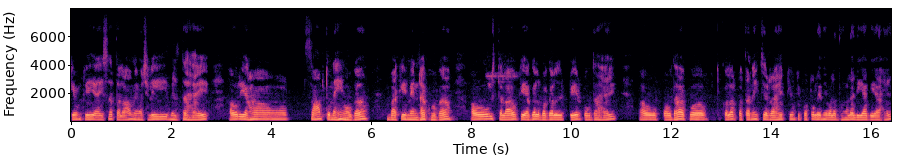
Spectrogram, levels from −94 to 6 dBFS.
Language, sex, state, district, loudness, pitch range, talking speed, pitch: Hindi, male, Chhattisgarh, Balrampur, -18 LUFS, 140-150 Hz, 150 wpm, 145 Hz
